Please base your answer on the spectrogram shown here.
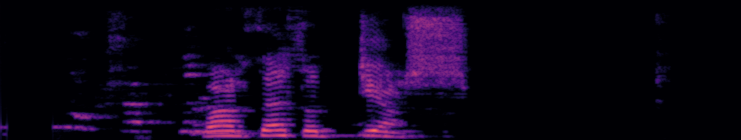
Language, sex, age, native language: Icelandic, male, 10, Icelandic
